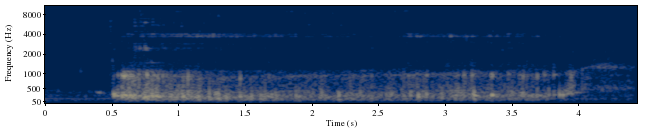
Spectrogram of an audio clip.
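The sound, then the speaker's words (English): Steady gurgling water bubbling in a water pipe as someone takes a hit starts abruptly and runs continuously for about three and a half seconds, fairly loud, then cuts off; no voices. “Just dumps bubbles, shreds.”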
